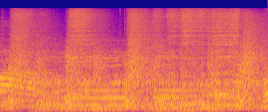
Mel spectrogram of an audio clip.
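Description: A rock band playing live, with drum kit and electric guitar.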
